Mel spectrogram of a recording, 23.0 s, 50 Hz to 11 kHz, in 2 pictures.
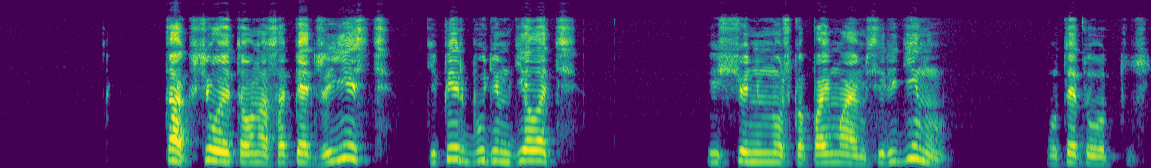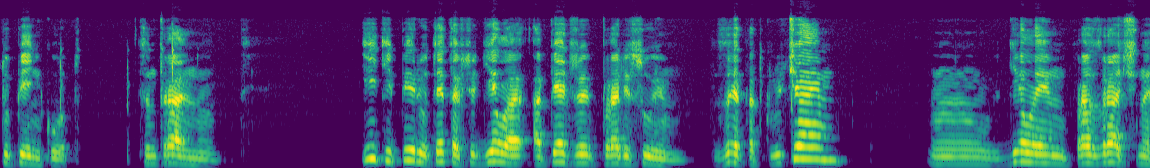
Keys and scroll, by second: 18.6 z.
